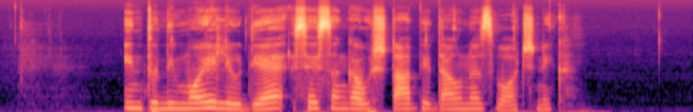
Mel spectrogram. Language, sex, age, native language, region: Slovenian, female, 18-29, Slovenian, Primorsko-notranjska region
